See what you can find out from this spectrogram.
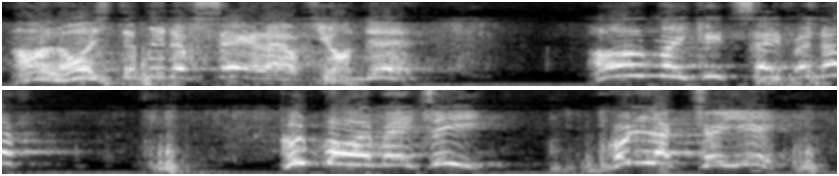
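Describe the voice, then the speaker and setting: An actor playing a wily, one-legged old pirate with a West Country dialect and a gravelly voice in a 1950s radio drama. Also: male voice, very high voice, takes it slowly, long pauses, full character voice. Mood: fond, relieved. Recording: noisy vintage radio broadcast.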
